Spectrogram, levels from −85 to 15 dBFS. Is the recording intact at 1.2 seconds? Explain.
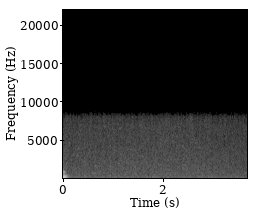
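No, noise suppressor artifacts run through the whole clip, including 1.2 s: steady room noise is pulled down by about 12 dB between syllables and lets back in under them, leaving a residue that shows on a spectrogram as a gated noise floor.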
